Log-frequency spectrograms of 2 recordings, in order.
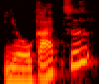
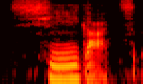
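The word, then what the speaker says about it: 四月: were to say April it's not yogatu or yongatsu it's she got she got write that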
